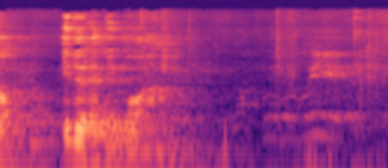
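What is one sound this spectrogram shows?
A man speaks into a microphone over a loudspeaker outdoors.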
